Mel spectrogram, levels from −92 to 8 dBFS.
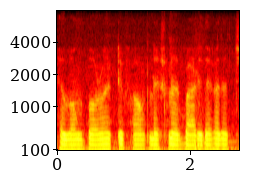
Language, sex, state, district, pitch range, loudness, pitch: Bengali, female, Tripura, Unakoti, 105-110 Hz, -16 LUFS, 105 Hz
